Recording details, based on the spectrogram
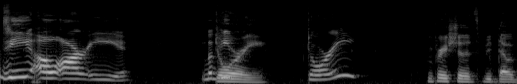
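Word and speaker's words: Dore: They call Door. It was Door. It's spelled D-O-R-E. But Dory. Dory?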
